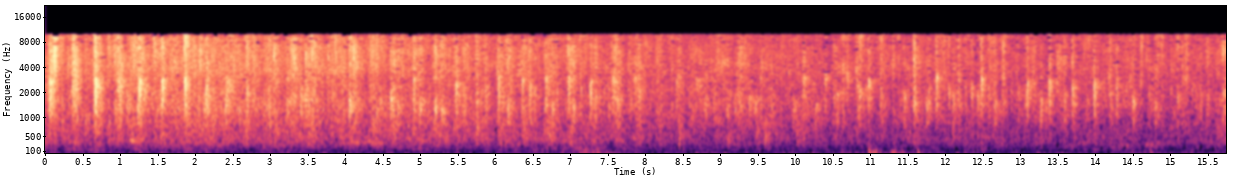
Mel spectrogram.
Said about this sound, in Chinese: 掌声不断，谢谢，是我们的荣幸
